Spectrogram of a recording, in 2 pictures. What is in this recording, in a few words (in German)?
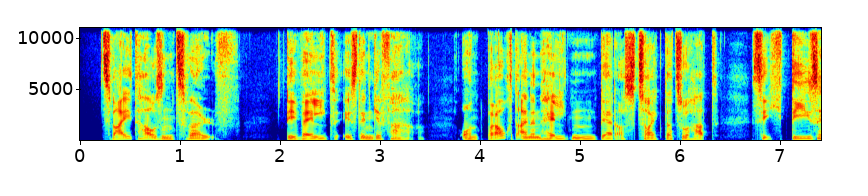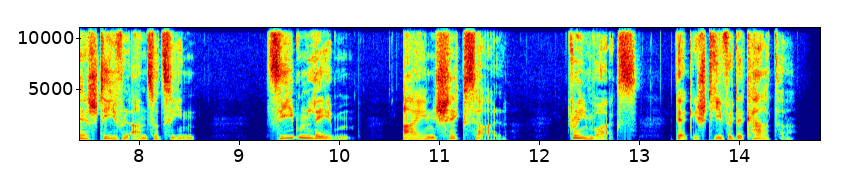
Kinotrailer; Der gestiefelte Kater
